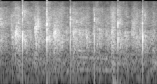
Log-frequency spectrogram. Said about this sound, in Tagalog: Ito, palakpak lahat ng media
